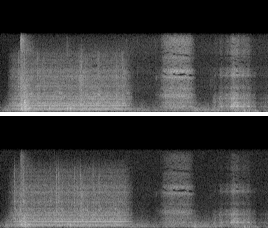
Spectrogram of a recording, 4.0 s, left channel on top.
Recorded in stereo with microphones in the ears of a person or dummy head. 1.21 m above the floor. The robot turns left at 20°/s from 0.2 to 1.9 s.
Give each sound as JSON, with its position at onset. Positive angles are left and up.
{"t": 0.3, "sound": "breathing", "side_deg": 50}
